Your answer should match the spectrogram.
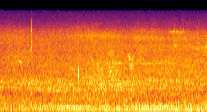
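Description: A motor vehicle's engine running steadily, a low hum that grows a little louder about half a second in and then holds.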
